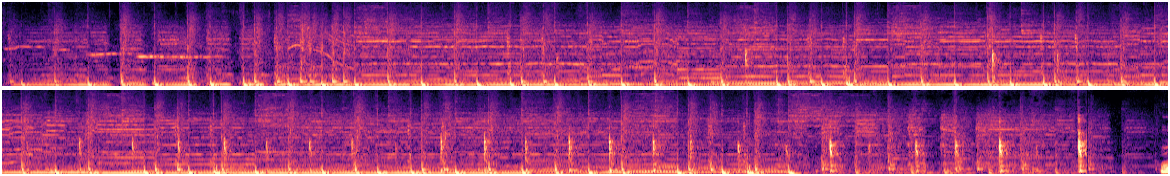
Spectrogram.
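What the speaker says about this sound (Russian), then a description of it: "А вот звук при резе вы слышите сами." T-Wood bushcraft knife slicing carrots on a cutting board: a long run of rapid, crisp chopping clicks and crunches, close and fairly loud, with a steady tonal layer running underneath.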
